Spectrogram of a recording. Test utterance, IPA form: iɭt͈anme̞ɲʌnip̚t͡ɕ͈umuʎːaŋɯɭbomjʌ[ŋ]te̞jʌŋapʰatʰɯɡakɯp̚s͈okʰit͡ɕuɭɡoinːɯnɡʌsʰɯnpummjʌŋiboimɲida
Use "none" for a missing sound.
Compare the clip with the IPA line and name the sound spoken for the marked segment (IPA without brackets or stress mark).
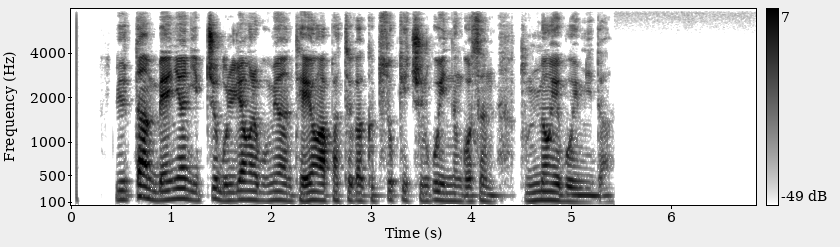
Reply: n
